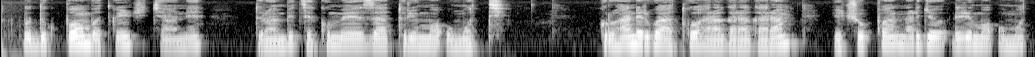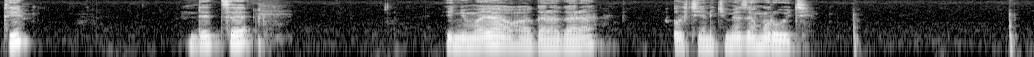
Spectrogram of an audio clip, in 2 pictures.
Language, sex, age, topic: Kinyarwanda, male, 25-35, health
